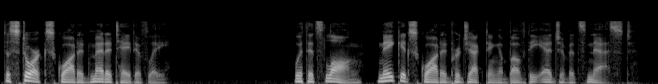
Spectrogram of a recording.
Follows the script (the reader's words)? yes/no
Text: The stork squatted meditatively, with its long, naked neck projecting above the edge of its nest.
no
